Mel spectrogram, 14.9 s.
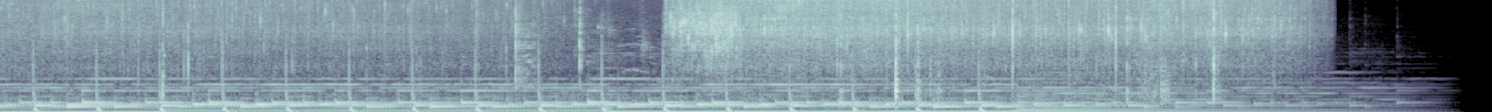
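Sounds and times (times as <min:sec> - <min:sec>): background music with bass: 0:00.0 - 0:14.6
food sizzling in a wok: 0:06.7 - 0:13.2
utensil scraping a wok: 0:06.8 - 0:13.2.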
